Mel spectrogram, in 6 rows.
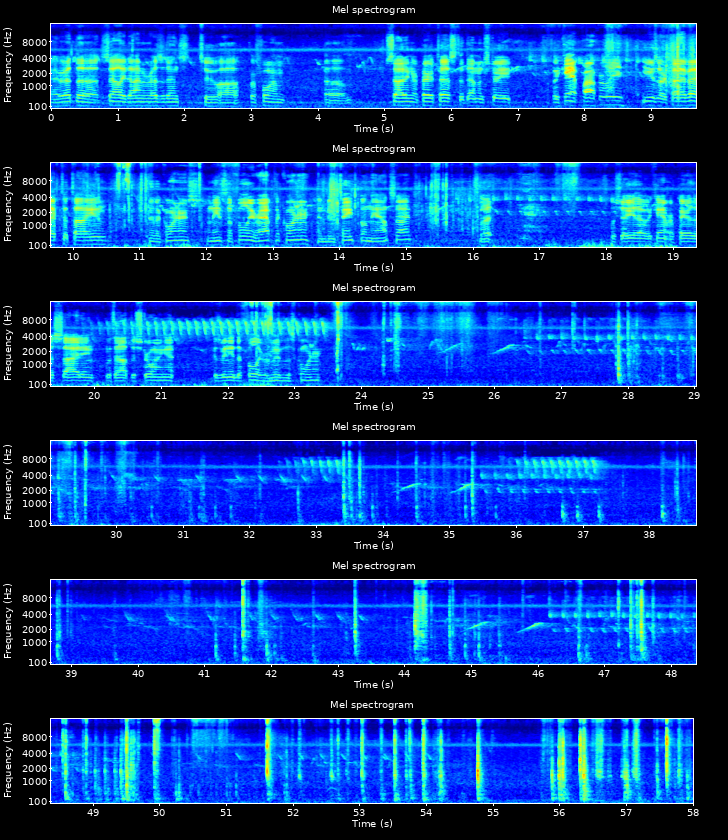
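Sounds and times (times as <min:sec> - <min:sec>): steady low rumble: 0:00.0 - 0:36.6
birds chirping and trilling: 0:00.0 - 0:58.0
sharp clicks and knocks: 0:26.6 - 0:39.9, 0:41.0 - 0:55.1, 0:55.7 - 0:58.0.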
